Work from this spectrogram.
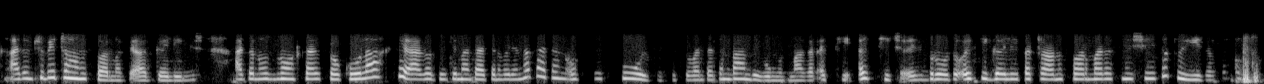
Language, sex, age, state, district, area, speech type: Kashmiri, female, 30-45, Jammu and Kashmir, Srinagar, urban, conversation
